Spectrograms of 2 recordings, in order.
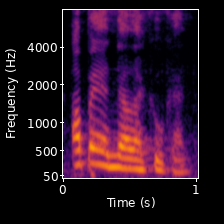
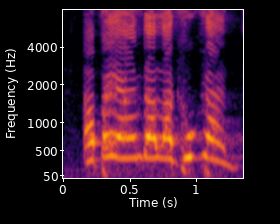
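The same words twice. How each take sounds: First: Said in the usual way. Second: Repeats the question loudly, pushing for an answer; loud demand. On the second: Real, not acted. Preacher to silent mothers, loud insistent question. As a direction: press the crowd for a reply, louder.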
